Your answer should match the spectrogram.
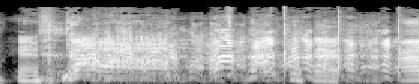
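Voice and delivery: put-on cackling old man laugh. Shown as a demonstration. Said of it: "voz de viejito".

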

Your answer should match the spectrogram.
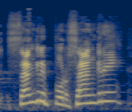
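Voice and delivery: ordinary talk, nothing marked

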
